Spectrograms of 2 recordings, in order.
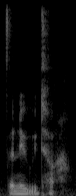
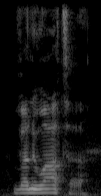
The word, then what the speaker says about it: Vanuatu: I know that he's God of a Venutan Village. So mm-hmm. It's not that. – Vanuatu. – Yeah, that one. – Yeah, I can't pronounce it. – Vanuatu. – Vanuatu, I think.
